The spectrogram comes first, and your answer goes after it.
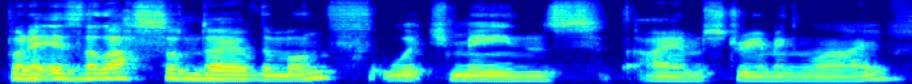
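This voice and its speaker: A man's voice: medium pitch, steady tone, measured pace, a bit bright. A man in his twenties with a head cold, chatting casually on a live stream, tired and congested, rambling and restarting his sentences. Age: 20s.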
